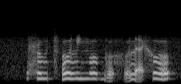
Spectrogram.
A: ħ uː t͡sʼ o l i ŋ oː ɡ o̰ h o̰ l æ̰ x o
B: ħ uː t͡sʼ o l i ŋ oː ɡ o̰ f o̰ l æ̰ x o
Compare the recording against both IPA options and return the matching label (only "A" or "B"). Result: A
